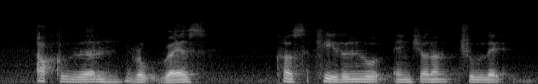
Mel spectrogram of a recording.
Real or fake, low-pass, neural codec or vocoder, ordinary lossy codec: fake; 7.2 kHz; codec, 16 kHz in and 24 kHz out, 0.6 kbps, FocalCodec, streaming, 4096 codes; none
